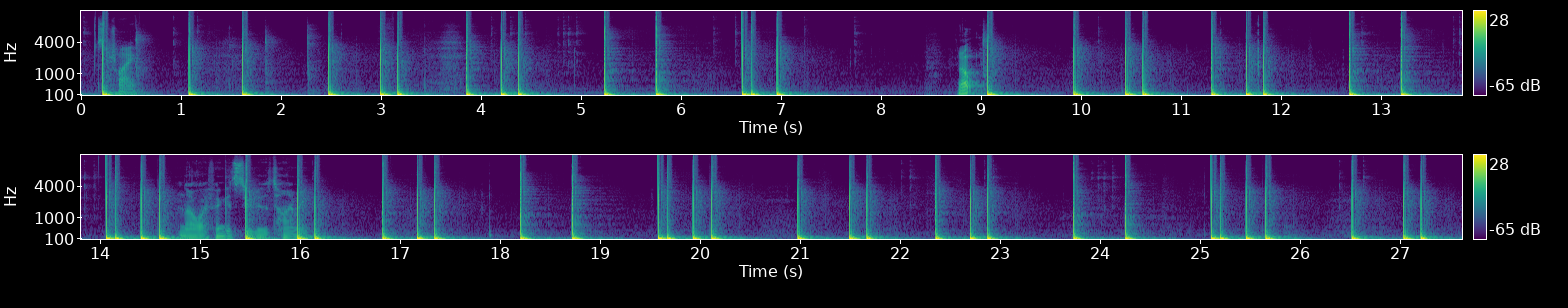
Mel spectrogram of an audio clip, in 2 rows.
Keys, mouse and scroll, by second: 0.8 g, 1.2 click, 2.5 l, 4.4 click, 5.0 click, 6.6 click, 7.5-8.2 drag, 9.3 l, 10.4-13.3 drag, 14.0 click, 15.2 click, 16.4-20.4 drag, 22.3 click, 23.1-24.6 drag, 26.7 click.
